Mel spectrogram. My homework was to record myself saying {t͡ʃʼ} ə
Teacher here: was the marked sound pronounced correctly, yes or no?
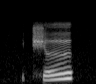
no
